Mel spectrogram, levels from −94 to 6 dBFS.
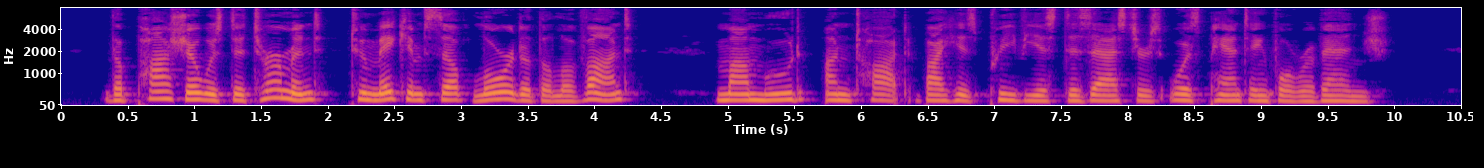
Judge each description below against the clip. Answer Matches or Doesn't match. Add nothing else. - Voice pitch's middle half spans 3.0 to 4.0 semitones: Doesn't match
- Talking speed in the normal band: Doesn't match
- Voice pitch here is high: Doesn't match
